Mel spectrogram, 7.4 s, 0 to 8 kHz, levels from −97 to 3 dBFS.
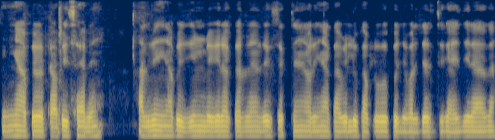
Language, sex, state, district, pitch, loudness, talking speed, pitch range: Hindi, male, Chhattisgarh, Raigarh, 100 Hz, -16 LUFS, 220 wpm, 100-105 Hz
